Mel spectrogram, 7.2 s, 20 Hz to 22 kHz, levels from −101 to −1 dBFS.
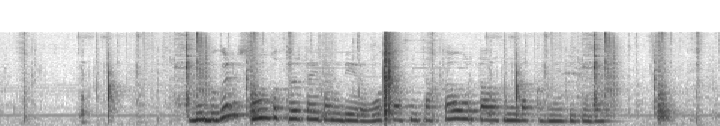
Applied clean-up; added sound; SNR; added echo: none; Tools; 4 dB; reverberation time 0.5 s.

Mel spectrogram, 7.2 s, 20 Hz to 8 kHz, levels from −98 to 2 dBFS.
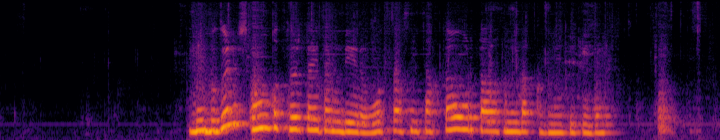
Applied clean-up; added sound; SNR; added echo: neural separator model SepFormer DNS4.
